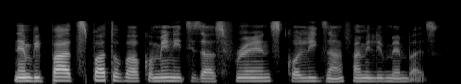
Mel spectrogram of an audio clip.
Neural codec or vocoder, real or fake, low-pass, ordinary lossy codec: codec, 16 kHz, 1 kbps, X-Codec, WavLM features, trained on Multilingual LibriSpeech; fake; none; none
